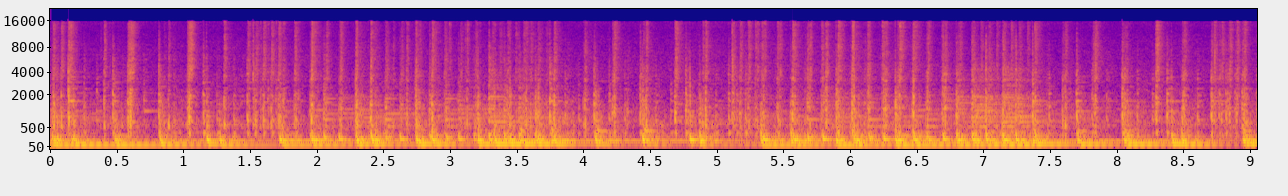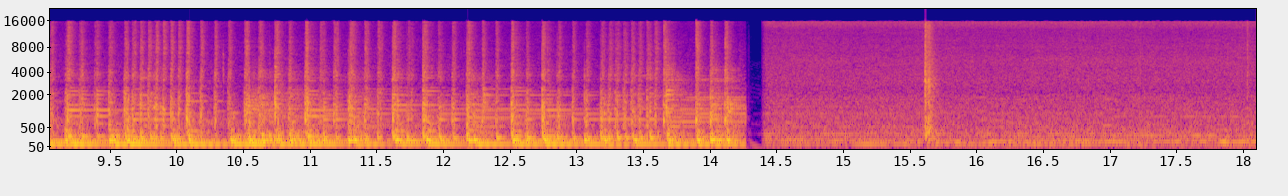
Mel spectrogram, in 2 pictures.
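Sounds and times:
snare and tenor drum rolls: 0:00.0 - 0:14.3.

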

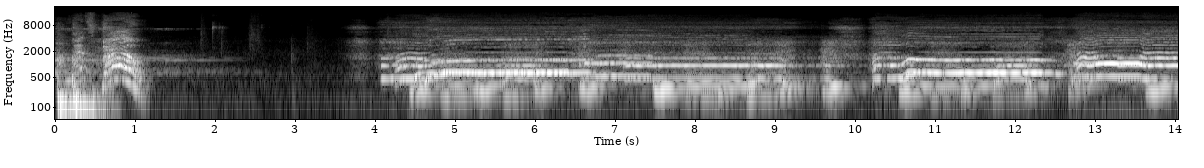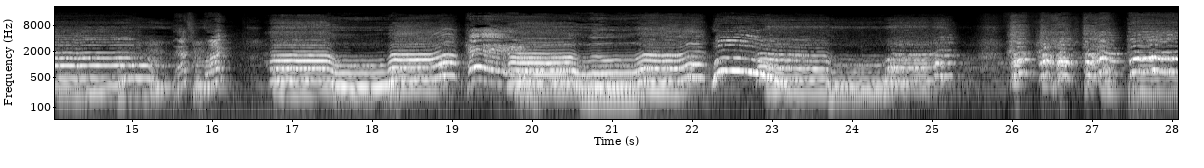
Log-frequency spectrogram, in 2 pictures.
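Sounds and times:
voices singing in harmony: 0:04.0 - 0:28.0.

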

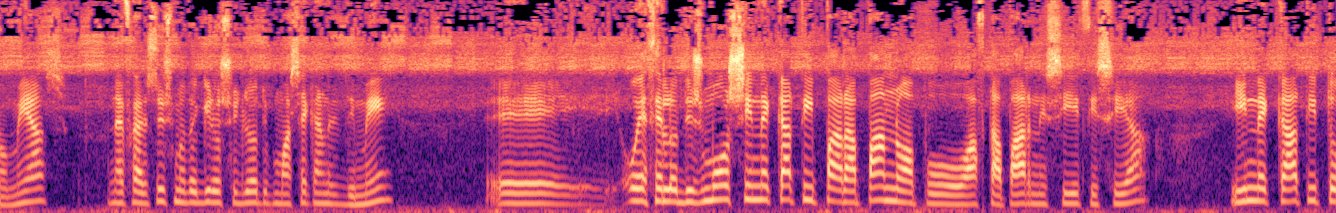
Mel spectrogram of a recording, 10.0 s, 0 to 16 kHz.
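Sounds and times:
man speaking: 0:00.0 - 0:03.0, 0:03.6 - 0:10.0
insects chirping: 0:00.0 - 0:10.0.

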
